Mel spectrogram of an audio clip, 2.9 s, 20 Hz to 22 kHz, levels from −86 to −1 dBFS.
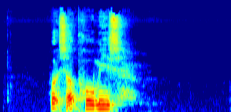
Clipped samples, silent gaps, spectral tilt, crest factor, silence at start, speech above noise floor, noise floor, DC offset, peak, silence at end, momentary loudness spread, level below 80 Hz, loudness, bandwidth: under 0.1%; none; -5 dB/octave; 18 dB; 0.65 s; 57 dB; -72 dBFS; under 0.1%; -2 dBFS; 1.25 s; 8 LU; -58 dBFS; -17 LUFS; 16.5 kHz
